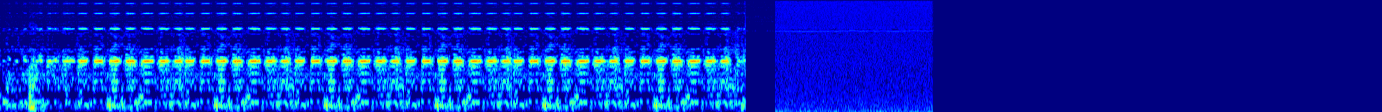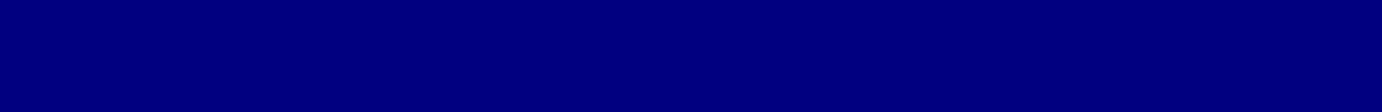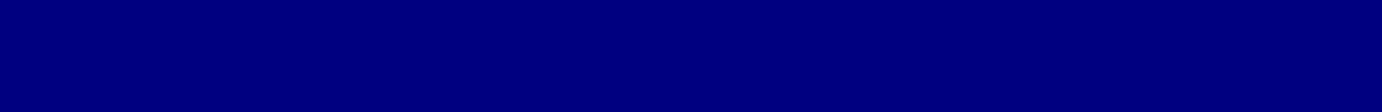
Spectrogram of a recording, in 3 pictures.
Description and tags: noise from the train door closing looped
